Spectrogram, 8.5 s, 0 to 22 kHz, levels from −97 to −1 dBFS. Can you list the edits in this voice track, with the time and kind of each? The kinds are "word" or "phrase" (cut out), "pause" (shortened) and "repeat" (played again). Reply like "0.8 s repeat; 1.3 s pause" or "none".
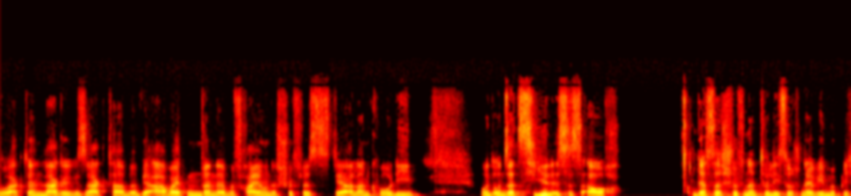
2.0 s word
